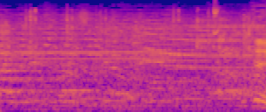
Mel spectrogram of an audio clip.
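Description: Voices of players and coaches calling out across an indoor futsal court, heard at a distance under the broadcast.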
